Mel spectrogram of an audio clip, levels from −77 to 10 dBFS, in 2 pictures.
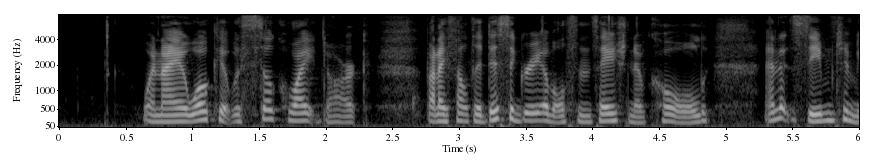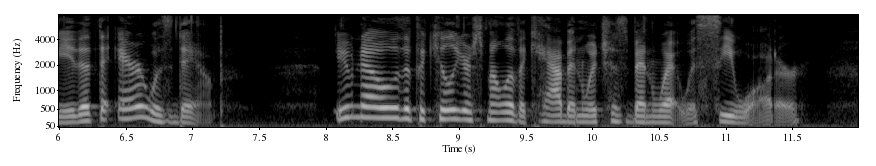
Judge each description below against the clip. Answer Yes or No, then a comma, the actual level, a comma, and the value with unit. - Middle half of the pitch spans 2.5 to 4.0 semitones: No, average, 5.2 semitones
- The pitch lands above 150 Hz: Yes, high, 190 Hz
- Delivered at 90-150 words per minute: No, fast, 205 wpm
